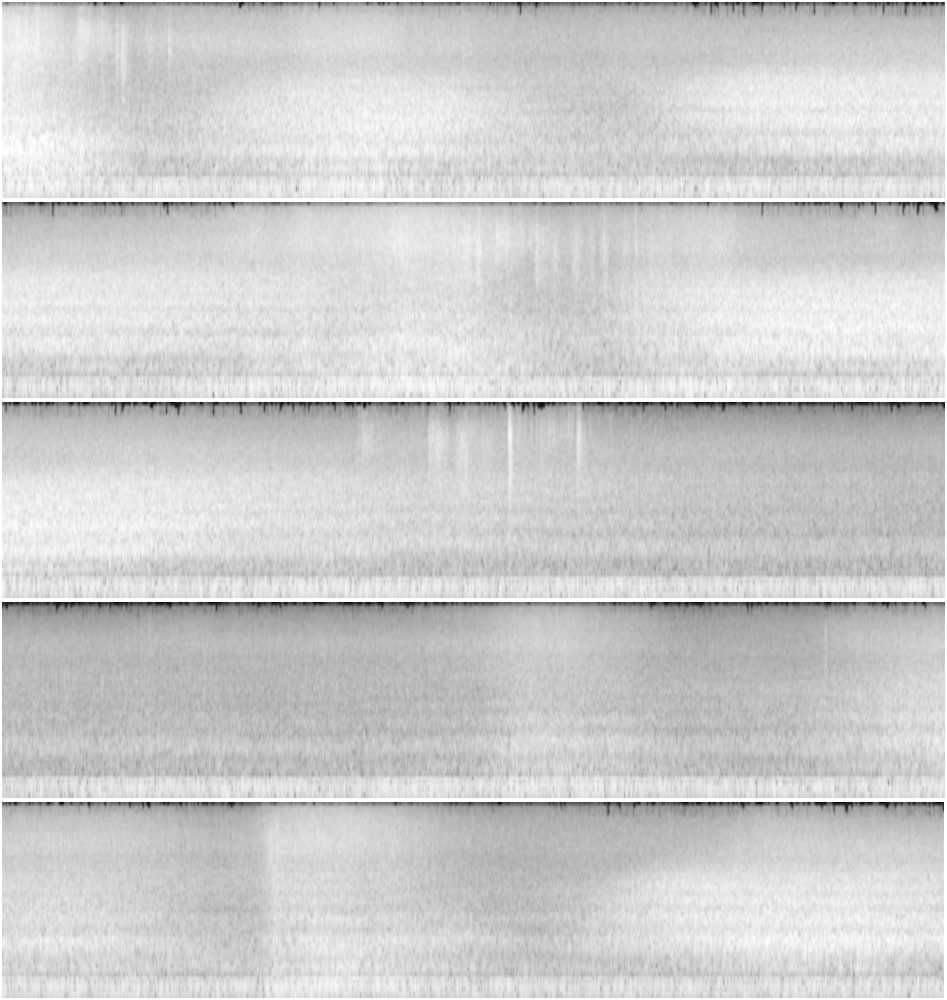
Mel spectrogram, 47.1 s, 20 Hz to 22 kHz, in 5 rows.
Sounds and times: Waves 0.0 - 47.1
pebbles 0.0 - 2.3
pebbles 13.6 - 16.6
pebbles 22.4 - 24.8

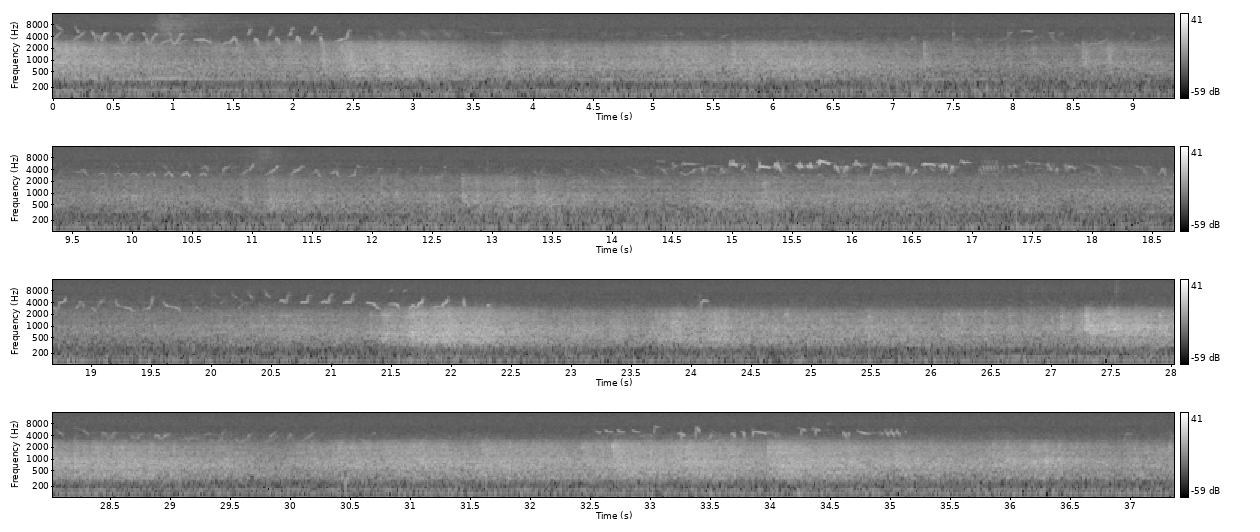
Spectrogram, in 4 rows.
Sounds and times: close up bees 0.0 - 3.6
long grass 0.0 - 4.3
logging truck down driving up a rough track 0.0 - 37.3
long grass 5.1 - 18.6
close up bees 6.8 - 19.4

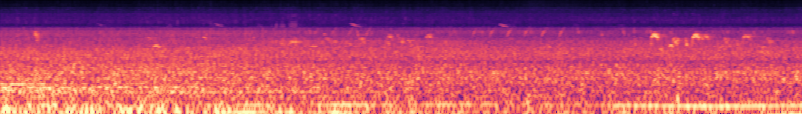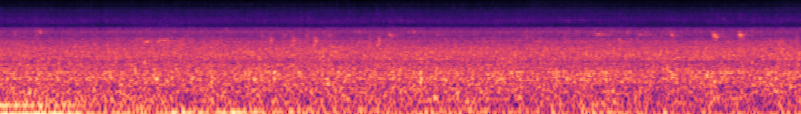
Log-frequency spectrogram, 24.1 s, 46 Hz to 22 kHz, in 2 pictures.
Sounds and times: stream 0.0 - 24.0

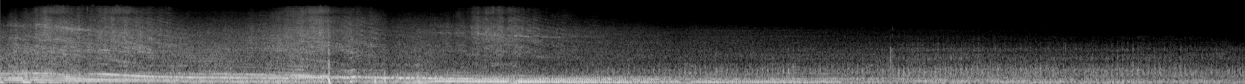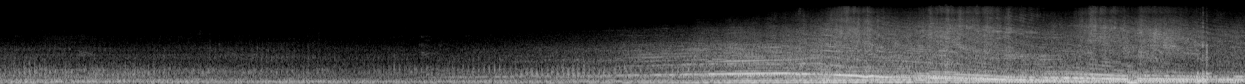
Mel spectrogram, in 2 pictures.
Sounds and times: Superbikes 0.0 - 24.9

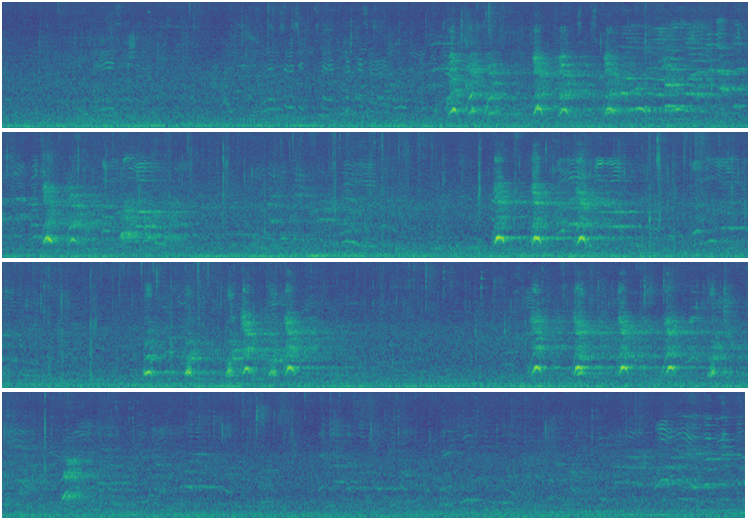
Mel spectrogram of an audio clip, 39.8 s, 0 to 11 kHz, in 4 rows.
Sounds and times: children 0.0 - 39.7
joggers 2.4 - 39.7
dogs 5.9 - 9.4
dogs 10.4 - 12.5
dogs 16.5 - 18.2
dogs 21.7 - 24.5
dogs 26.9 - 30.0
dogs 30.6 - 31.3

